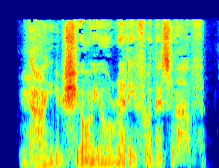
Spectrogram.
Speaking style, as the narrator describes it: He murmurs in my hair

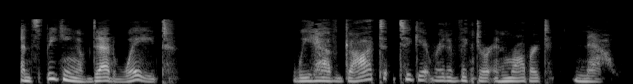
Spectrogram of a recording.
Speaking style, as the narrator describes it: I murmured to Dimitri

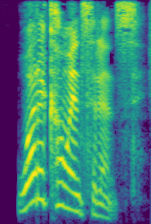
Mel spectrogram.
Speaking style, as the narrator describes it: she shouted

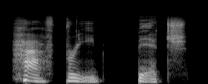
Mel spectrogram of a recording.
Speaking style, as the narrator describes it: snarled

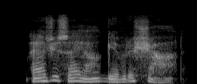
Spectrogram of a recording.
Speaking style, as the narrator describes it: she sighed

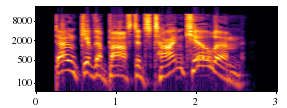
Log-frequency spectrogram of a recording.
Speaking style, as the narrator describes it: Sir John Cornwall bellowed

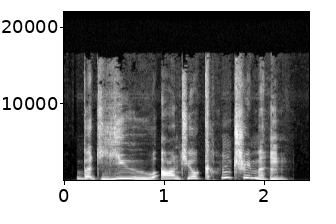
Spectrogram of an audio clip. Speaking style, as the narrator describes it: exclaimed Sterling

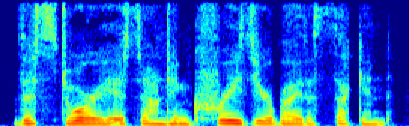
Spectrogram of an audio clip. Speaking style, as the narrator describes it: Blake muttered

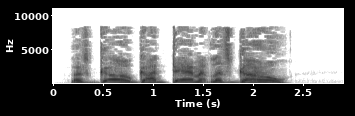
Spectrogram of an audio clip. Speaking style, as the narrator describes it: Mellis tried to shout above the roar

